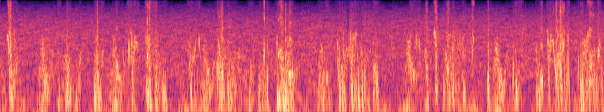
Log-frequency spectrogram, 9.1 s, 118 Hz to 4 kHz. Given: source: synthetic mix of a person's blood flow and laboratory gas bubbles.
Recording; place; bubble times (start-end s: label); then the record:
Doppler ultrasound of blood flow; precordium
0.08-0.27 s: bubbles
0.85-0.93 s: bubbles
0.97-1.08 s: bubbles
1.11-1.24 s: bubbles
1.39-1.58 s: bubbles
1.67-1.87 s: bubbles
1.90-2.10 s: bubbles
2.17-2.52 s: bubbles
2.81-3.02 s: bubbles
3.23-3.56 s: bubbles
3.72-3.81 s: bubbles
3.86-4.05 s: bubbles
4.12-4.44 s: bubbles
4.75-5.71 s: bubbles
6.12-6.32 s: bubbles
6.36-6.44 s: bubbles
6.49-7.03 s: bubbles
7.06-7.12 s: bubbles
7.30-7.37 s: bubbles
7.67-7.85 s: bubbles
8.02-8.54 s: bubbles
8.64-9.07 s: bubbles
From the record:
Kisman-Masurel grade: 343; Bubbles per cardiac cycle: rolling drumbeat, 9 or more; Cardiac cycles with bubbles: 100%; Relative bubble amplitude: loud (0.450 to 0.775); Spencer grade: 3 (all of the cardiac periods contain showers or single bubble signals, but not dominating or overriding the cardiac motion signals); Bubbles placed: anywhere in the cardiac cycle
